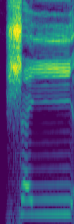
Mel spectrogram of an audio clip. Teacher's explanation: bertemunya fathah dengan ya sukun dan diikuti huruf hidup yang dibaca waqaf mad layin empat harakat kita panjangkan sambil kita lunakkan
